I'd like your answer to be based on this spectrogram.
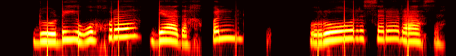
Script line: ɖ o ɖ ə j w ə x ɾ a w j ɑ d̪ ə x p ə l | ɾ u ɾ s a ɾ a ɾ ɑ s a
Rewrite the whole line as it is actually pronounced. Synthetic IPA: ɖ o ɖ ə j w ə x ɾ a b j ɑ d̪ ə x p ə l | ɾ o ɾ s a ɾ a ɾ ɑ s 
